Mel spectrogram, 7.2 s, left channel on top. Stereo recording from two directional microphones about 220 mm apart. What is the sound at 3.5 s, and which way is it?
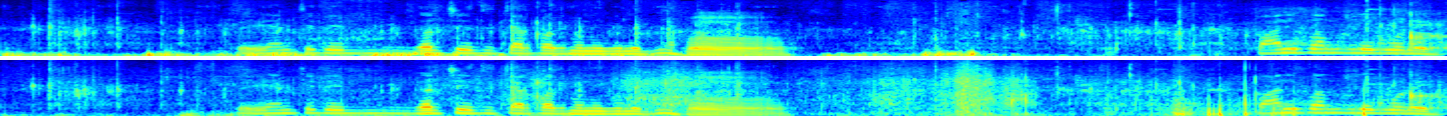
Speech, 30° left (ahead or behind).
